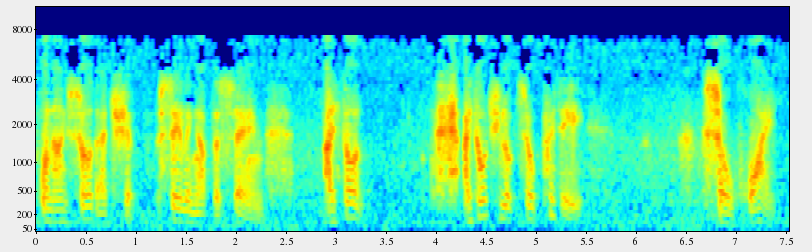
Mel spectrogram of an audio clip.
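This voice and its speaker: An actor playing a tormented, obsessive French writer in a radio drama, speaking with intense, halting, brooding delivery. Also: male voice, medium pitch, very animated. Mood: brooding obsession. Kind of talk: 1970s radio drama acting. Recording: muffled, noisy vintage radio broadcast.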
